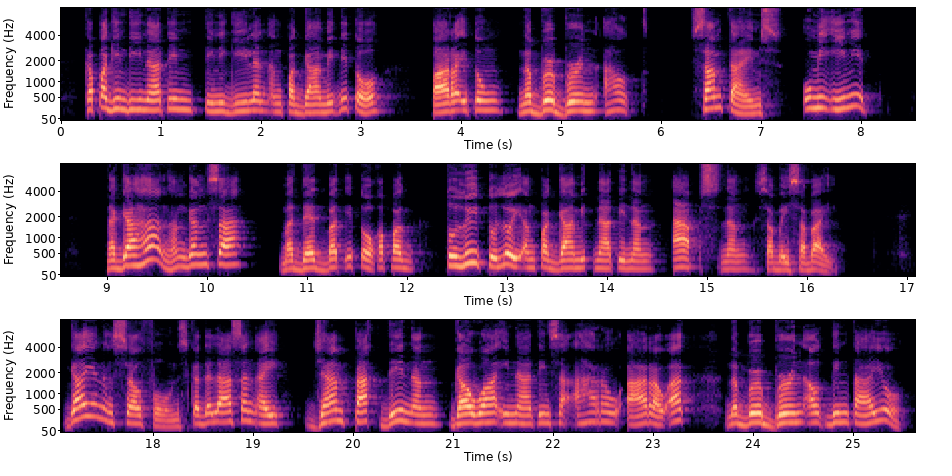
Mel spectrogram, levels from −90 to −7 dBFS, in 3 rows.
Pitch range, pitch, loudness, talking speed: 175-220 Hz, 195 Hz, -25 LUFS, 110 wpm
